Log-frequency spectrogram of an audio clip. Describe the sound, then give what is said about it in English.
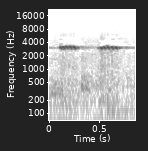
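A cricket chirps in two quick, shrill bursts, its high trilling pulses ringing out clearly against an otherwise quiet background. “I'll fix that cricket.”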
